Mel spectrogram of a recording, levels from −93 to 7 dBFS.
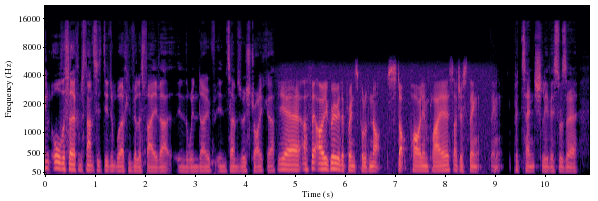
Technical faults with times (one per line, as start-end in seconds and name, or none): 4.53-9.10 digital radio blending to analogue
